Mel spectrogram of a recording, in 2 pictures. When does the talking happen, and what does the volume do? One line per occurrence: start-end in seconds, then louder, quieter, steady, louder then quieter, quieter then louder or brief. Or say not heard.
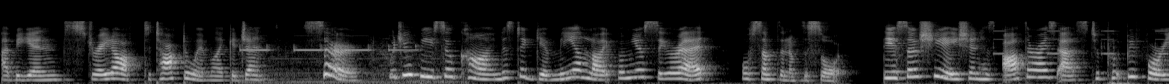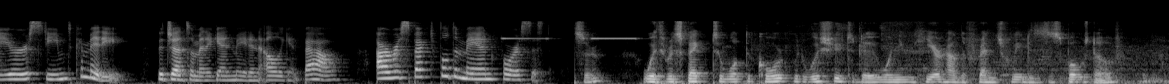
0.0-23.3 steady.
